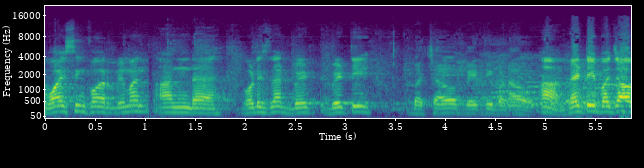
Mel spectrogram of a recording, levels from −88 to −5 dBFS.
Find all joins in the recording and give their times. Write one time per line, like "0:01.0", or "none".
0:01.0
